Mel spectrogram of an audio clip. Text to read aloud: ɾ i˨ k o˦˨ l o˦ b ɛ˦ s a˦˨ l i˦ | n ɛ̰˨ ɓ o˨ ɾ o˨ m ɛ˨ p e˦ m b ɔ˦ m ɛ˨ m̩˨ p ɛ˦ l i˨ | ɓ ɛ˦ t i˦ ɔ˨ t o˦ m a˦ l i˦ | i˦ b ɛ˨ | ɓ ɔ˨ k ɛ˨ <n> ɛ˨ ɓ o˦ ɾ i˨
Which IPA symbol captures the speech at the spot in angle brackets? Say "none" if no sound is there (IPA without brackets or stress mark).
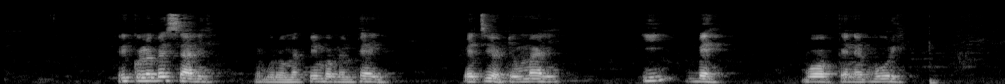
n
